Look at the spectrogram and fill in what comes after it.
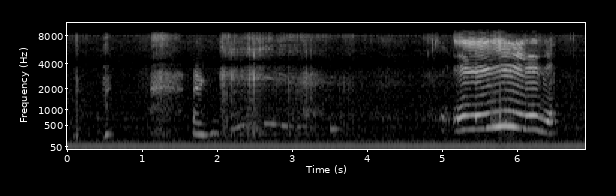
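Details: After his bath, the dog TJ gives a strange, gurgling-sounding noise. Scattered faint sounds are followed by one strong, wavering, arched whine of over a second near the end.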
